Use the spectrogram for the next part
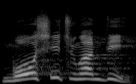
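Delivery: a light Jeolla accent, slow and emphatic; Jeolla dialect. Shown as a demonstration. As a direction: drawl 무엇이 중한디 like a Gwangju local, leaning on 무엇이. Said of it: "전라도 사투리로 이 말이 참 저는 마음에 드는데".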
